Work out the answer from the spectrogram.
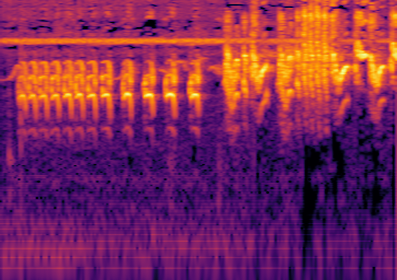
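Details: Hwamei repeating a short whistled note about ten times in even rhythm, then breaking into a faster, harsher jumble of notes, with a steady high electronic tone in the background.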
